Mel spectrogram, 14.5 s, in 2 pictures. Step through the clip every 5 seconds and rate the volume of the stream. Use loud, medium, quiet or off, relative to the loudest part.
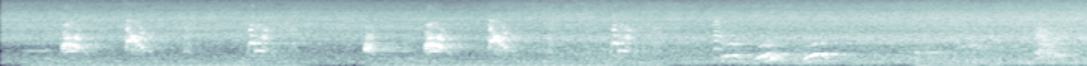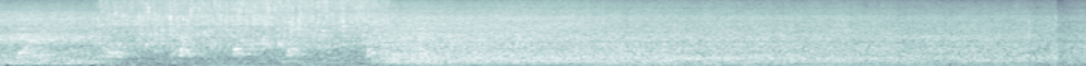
medium, loud, loud.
